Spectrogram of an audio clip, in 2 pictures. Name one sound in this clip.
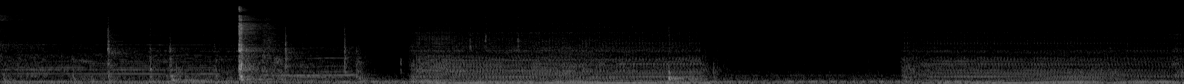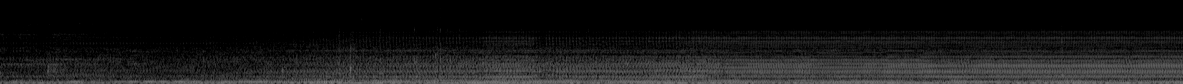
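A coffee machine hums and whirs steadily.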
